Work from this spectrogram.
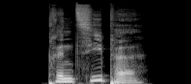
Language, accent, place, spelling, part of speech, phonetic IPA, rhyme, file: German, Germany, Berlin, Prinzipe, noun, [pʁɪnˈt͡siːpə], -iːpə, De-Prinzipe.ogg
- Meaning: nominative/accusative/genitive plural of Prinzip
